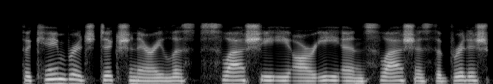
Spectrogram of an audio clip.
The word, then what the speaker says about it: Iran: According to this study, the pronunciations slash Eeren slash and slash Eeran slash were almost equally acceptable, while slash Eeren slash was preferred by most panelists participating in the ballot. With regard to the slash Aeeran slash pronunciation, however, more than 70% of the panelists deemed it unacceptable.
